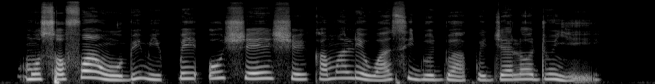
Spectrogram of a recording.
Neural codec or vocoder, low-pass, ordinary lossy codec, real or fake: none; none; none; real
